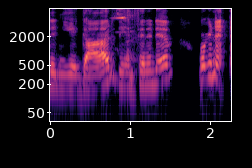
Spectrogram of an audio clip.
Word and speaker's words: llegar: Notice the sound the G has, llegar. It's an A after it, so it's G. The G has the hard G sound, as in Gary.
